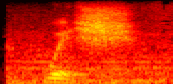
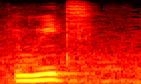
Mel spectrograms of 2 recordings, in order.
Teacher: she is changing the middle vowel, the I, to E. So a short I to a long E.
